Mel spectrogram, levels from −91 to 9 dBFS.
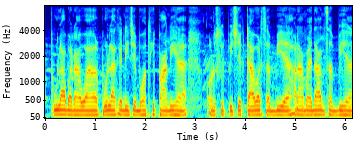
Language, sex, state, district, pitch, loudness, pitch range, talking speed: Hindi, male, Bihar, Araria, 115 Hz, -14 LUFS, 115-120 Hz, 235 wpm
